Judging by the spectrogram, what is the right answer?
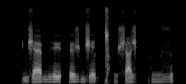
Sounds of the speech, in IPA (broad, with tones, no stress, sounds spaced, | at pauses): d͡ʒ æ˨˦ b ð y˦˨ θ ø˦ ʒ d͡ʒ e˨ l ǀʰ ṳ˨ ʃ ɑ˦ ʒ kː ṳ˦ z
